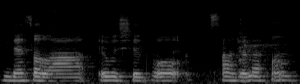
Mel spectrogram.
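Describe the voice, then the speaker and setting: A woman on a podcast banters in a playful, teasing way, her voice on the lower side for a woman. The room is echoey around her. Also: level tone, measured pace, darkish tone. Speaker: podcast co-host. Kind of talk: casual chat.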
